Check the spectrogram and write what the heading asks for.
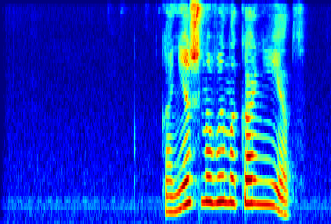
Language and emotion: Russian, positive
